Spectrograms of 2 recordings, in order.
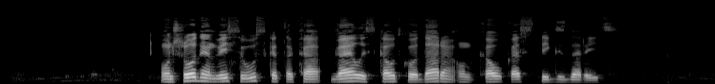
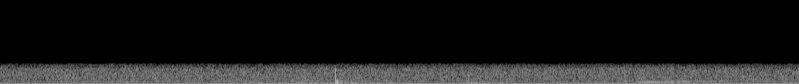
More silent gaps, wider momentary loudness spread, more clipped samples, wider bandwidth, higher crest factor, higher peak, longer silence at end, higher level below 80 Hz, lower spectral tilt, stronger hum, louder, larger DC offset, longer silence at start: neither; first, 11 LU vs 4 LU; neither; first, 9.6 kHz vs 1 kHz; about the same, 20 dB vs 24 dB; first, -6 dBFS vs -10 dBFS; first, 1.15 s vs 0 s; second, -78 dBFS vs -40 dBFS; second, -5.5 dB/octave vs -16.5 dB/octave; neither; first, -24 LUFS vs -35 LUFS; second, under 0.1% vs 2%; first, 1.6 s vs 0 s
